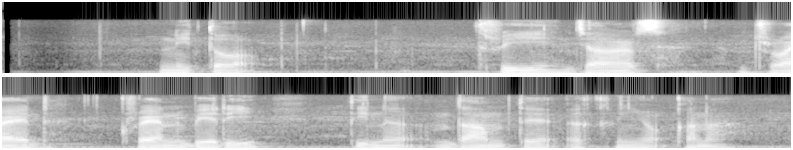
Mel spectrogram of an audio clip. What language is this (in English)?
Santali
